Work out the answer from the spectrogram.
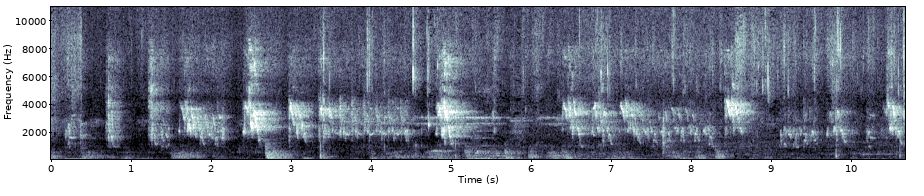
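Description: Faint birds chirping over and over, with soft clicks and scrapes of a metal spoon in a bowl as dry flour is mixed into batter.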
